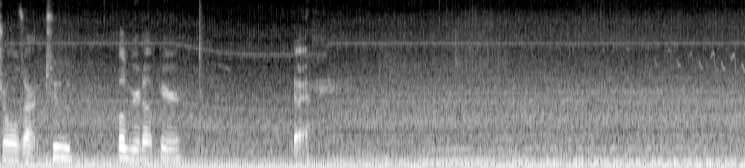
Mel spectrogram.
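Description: A mower engine drones steadily.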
